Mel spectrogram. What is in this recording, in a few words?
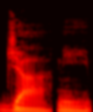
"jani", concat syllables; Affixing experiment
